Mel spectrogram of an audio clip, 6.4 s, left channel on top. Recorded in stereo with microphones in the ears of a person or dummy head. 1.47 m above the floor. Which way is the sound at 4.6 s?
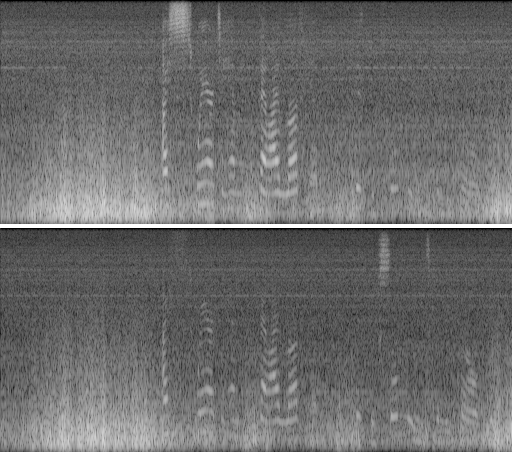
75° right (ahead or behind).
